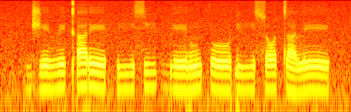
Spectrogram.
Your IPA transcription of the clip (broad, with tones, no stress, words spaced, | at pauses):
d͡ʒe˨ βe˦kʼa˦ ɾeː˨ hiː˨ siː˦ɡ͡beː˨ ɾũ˦koː˨ɗiː˨ sɔ˦ ta˨leː˦˨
